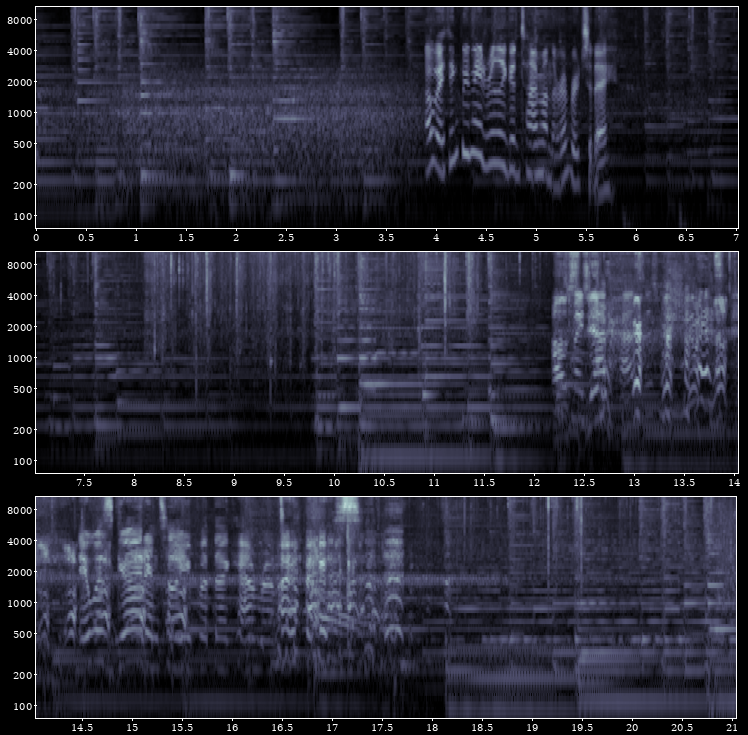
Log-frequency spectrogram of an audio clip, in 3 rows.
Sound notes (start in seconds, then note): 7.0 fire crackles; 8.0 firewood rustling; 12.1 indistinct chatter; 12.6 laughter; 16.4 chuckling; 18.0 fire crackles; 20.8 water churns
